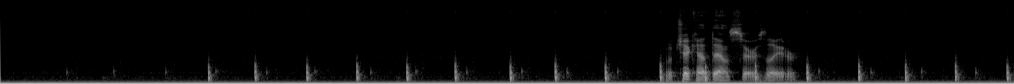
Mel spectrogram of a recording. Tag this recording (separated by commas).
Speech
